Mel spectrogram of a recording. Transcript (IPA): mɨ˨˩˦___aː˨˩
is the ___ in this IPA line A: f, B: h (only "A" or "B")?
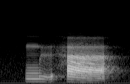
B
